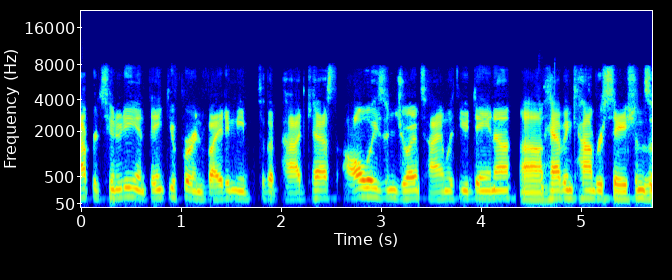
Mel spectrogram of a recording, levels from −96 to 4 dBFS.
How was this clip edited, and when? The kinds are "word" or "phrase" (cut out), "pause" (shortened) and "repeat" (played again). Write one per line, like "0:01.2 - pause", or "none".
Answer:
0:01.8 - word
0:03.4 - word
0:04.4 - pause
